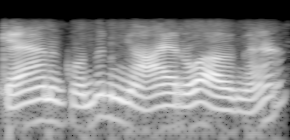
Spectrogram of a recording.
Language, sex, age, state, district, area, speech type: Tamil, male, 30-45, Tamil Nadu, Coimbatore, rural, conversation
